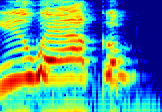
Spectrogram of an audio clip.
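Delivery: shouting. Answering a thanks for the reminder, yelling. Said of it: "Why you yelling?".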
